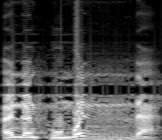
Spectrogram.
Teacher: Maksud alif lam syamsiah ni maksudnya lam tu, lam itu, huruf lam tu dimasukkan ke dalam huruf syamsiah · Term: idgham syamsiah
